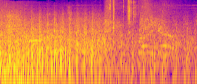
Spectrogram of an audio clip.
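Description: Dense automatic gunfire in the battle-royale game Apex Legends, loud and continuous rapid bursts at close range, filling the whole moment with rattling shots.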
